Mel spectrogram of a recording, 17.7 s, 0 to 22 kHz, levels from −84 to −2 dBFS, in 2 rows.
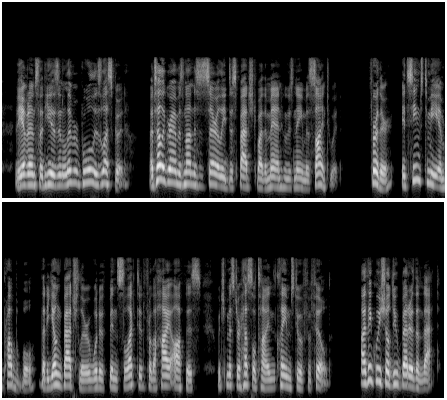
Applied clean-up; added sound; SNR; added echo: none; none; none; none.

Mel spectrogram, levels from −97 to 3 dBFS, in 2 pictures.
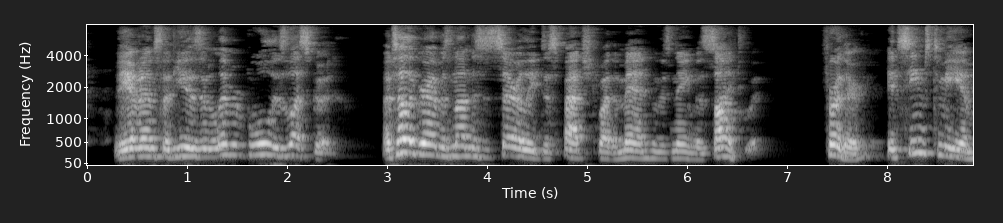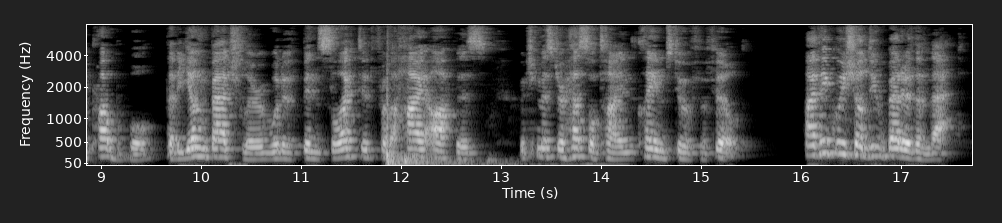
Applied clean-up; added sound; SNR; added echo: classical method WPE with log-MMSE.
